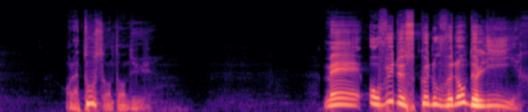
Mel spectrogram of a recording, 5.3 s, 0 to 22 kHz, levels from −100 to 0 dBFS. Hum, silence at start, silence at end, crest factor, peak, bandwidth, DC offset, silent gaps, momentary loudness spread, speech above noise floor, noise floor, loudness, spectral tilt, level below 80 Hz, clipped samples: none; 0.7 s; 0.1 s; 22 dB; -2 dBFS; 14 kHz; under 0.1%; none; 21 LU; 55 dB; -76 dBFS; -21 LUFS; -6.5 dB/octave; -52 dBFS; under 0.1%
